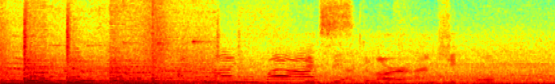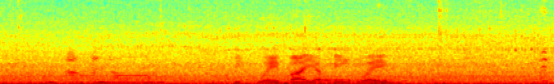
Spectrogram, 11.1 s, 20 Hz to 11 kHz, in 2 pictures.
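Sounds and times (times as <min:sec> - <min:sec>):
bus diesel engine: 0:00.0 - 0:11.0
low rumble of road traffic: 0:01.1 - 0:11.0
faint voices: 0:05.8 - 0:09.8.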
